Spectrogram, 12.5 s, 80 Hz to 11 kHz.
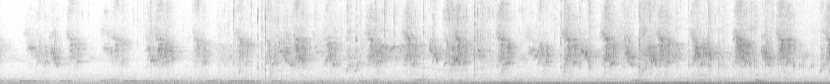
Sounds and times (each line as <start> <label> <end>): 0.0 sparrows are singing 12.4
